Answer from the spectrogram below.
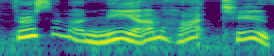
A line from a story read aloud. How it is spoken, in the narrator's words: cried Avery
